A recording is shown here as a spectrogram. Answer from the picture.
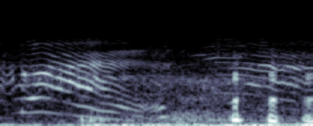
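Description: A woman laughing: a high squeal of laughter that falls in pitch, then three short ha-ha bursts near the end.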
